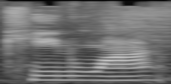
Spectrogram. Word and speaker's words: quinoa: greek yogurt mixed with it or quinoa it's pronounced quinoa like quinoa okay now it can be a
